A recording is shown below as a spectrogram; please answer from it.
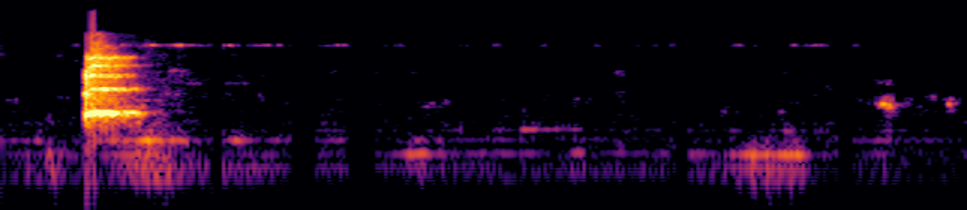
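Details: Cavalier King Charles Spaniel puppies playing in an indoor home puppy pen: one sharp, loud, harmonic yelp bursts out near the start and fades within half a second, followed by faint soft whimpers and small scuffling sounds.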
